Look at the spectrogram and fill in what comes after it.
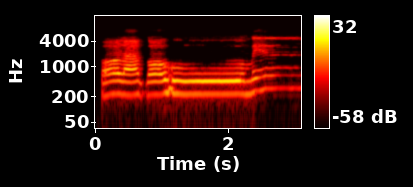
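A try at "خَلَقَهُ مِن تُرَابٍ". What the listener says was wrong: kepanjangan, hu-nya 2 aja. 2 harokat.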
